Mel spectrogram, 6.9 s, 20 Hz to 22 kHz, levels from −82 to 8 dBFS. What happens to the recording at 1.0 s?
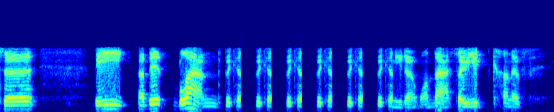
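At 1.0 s the speech carries the Bluetooth CVSD headset codec, as it does for the whole clip. The band runs about 250 Hz to 3.7 kHz, with nothing above 3.8 kHz. Each sample is a single up-or-down bit, which fits a 64 kbps CVSD stream. The adaptive step cannot keep up, so the damage is plainly audible: scratchy s sounds and a granular hiss.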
